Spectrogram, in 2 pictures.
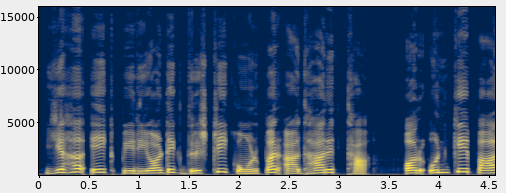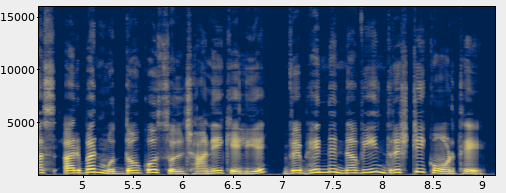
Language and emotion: Hindi, neutral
